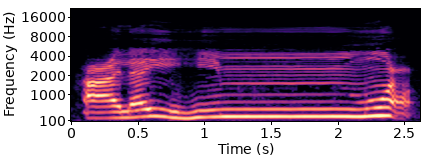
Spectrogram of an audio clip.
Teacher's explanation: मीम साकिन के बाद दूसरी मीम आ रही है, तो अब हम यहाँ पे गुन्ना करेंगे, इदगाम शफवी का गुन्ना होगा यहाँ पे।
